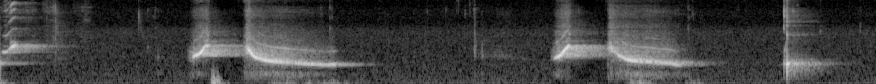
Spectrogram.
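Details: Ringneck parrot kept as a pet gives two paired whistled phrases a few seconds apart, each a short high note followed by a long falling slur, with quiet gaps and a brief final note.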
